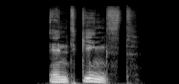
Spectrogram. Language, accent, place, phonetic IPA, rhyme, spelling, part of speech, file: German, Germany, Berlin, [ɛntˈɡɪŋst], -ɪŋst, entgingst, verb, De-entgingst.ogg
- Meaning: second-person singular preterite of entgehen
